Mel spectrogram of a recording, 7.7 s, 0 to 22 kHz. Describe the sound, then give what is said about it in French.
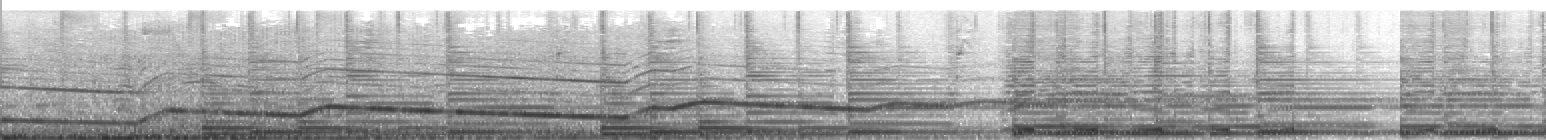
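Several loud sirens wail, their pitches sweeping upward and holding in overlapping, rising-and-falling tones, as Hugo Chavez's presidential motorcade speeds through the streets of Caracas, Venezuela, in December 2001, with no voices heard. “Décembre 2001, le convoi présidentiel de Hugo Chavez file toute sirène hurlante dans les rues de Caracas.”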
